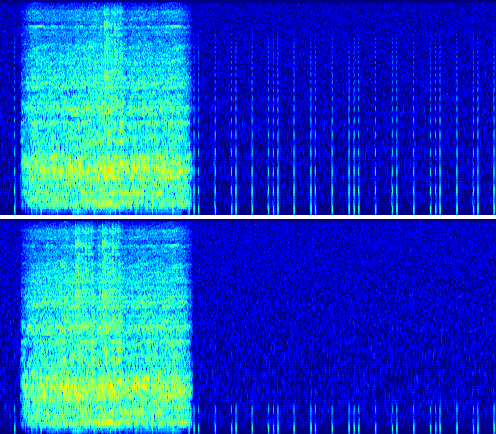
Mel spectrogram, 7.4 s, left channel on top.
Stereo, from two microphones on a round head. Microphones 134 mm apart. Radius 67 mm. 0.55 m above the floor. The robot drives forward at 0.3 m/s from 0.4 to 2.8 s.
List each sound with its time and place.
Only background noise.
